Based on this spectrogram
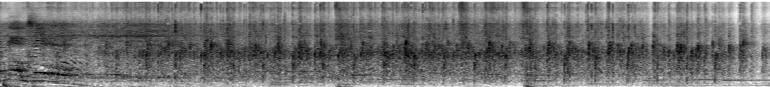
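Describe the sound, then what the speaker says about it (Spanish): Youth church convention audience bursting into loud, sustained applause with some cheering and whoops, a dense crowd roar close and continuous throughout, with a voice briefly audible near the start. "¡Dale un fuerte aplauso!"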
